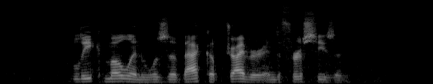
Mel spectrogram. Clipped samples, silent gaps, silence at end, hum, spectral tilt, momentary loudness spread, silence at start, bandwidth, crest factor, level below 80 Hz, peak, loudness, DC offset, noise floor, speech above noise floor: under 0.1%; none; 0.9 s; none; -2.5 dB/octave; 9 LU; 0.75 s; 16.5 kHz; 26 dB; -80 dBFS; -14 dBFS; -37 LUFS; under 0.1%; -70 dBFS; 32 dB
